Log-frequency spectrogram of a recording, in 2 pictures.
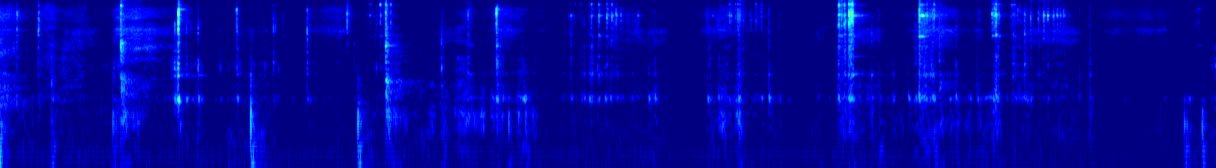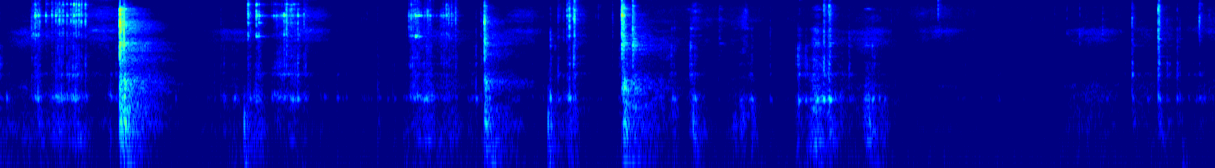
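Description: Screws are driven by hand into a Seizmik mirror mount on a Segway handhold, producing irregular small clicks, ticks and metallic taps close by.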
